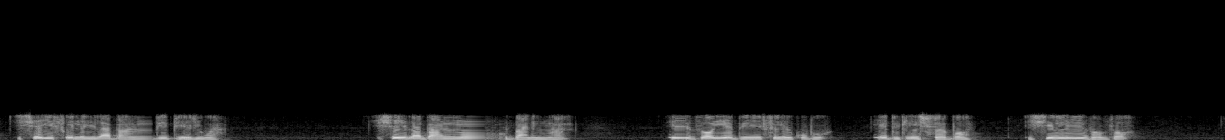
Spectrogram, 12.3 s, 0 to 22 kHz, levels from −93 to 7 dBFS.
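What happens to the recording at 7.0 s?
Packets carrying iLBC frames went missing between 6.78 and 7.02 s, about 150 ms of speech in all, which fits five 30 ms frames lost. The decoder filled each gap by repeating the last pitch cycle blended with noise. The worst stretch runs about a tenth of a second and sounds like a briefly held, buzzy, breathy vowel. The voice recovers almost immediately afterwards.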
